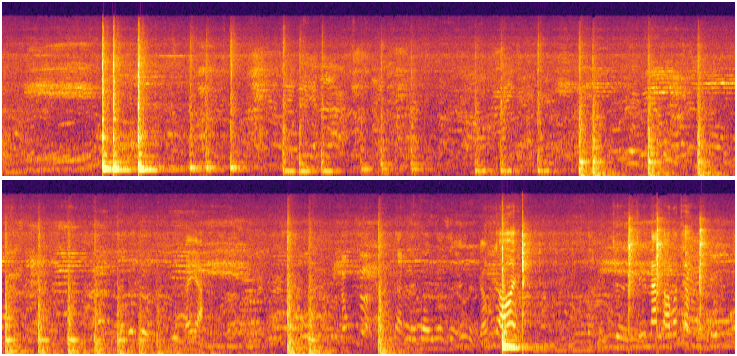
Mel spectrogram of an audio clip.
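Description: Large red festival drum struck with a wooden stick: one hard beat about a second in, a run of quicker beats in the middle, and another hard beat near the end. It is the drum signal to deal the cards in a tổ tôm điếm game.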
